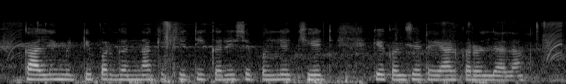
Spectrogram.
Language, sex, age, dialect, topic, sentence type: Bhojpuri, female, 18-24, Southern / Standard, agriculture, question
